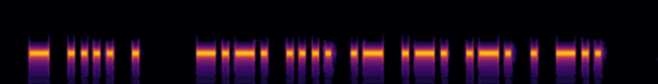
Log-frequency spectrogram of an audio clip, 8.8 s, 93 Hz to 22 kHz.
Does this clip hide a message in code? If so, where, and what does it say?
Yes: Morse code from 0.4 to 8.0 s, heard as a keyed tone, about 14 wpm, 700 Hz. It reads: THE CHARRED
